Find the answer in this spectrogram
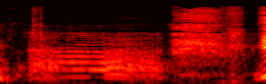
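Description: A woman's drawn-out, whining laugh falling in pitch, followed by a breathy exhale.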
